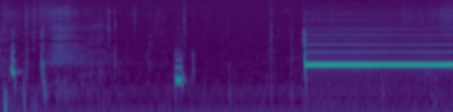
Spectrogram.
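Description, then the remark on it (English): A loud, steady telephone tone of an outgoing call sounds without a break for the last second and a half, after a few soft clicks and brief murmured voices. “It's just like a phone call.”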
